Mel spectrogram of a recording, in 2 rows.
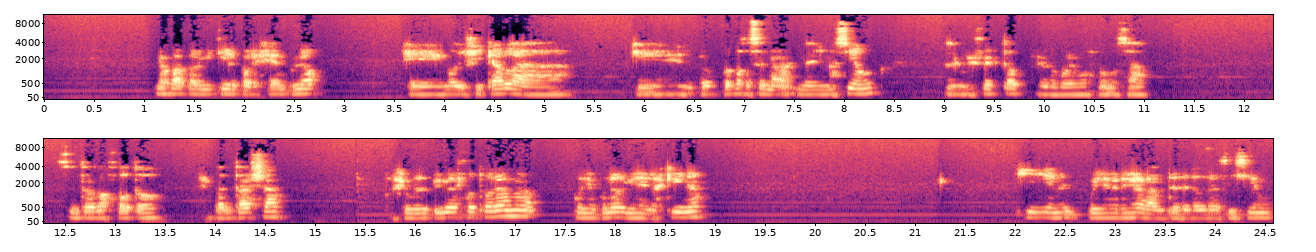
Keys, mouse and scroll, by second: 6.9-8.8 drag, 11.4 click, 15.4-20.1 drag, 21.8 click, 24.0 click.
